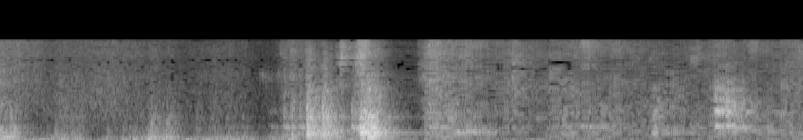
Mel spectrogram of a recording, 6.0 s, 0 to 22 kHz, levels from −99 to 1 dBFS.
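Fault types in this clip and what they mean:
Vorbis compression: Throughout, the audio is hissy and grainy, with blurred attacks. This likely comes from heavy low-bitrate Vorbis coding, which fits around 19 kbps, where treble detail is quantised so coarsely it turns to noise.
Doubled audio track: From the start to 2.74 s, a second full-band copy of the sound trails roughly a tenth of a second behind at about equal level. This is likely a duplicate capture path or misaligned edit. It lacks any room decay and cuts off abruptly.
Time-stretched section: From 3.03 s to the end, the pace suddenly drops to about 0.55 times normal speed while pitch holds steady, so the sound drags. This is likely software stretching, which keeps pitch by repeating short overlapping pieces of audio.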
